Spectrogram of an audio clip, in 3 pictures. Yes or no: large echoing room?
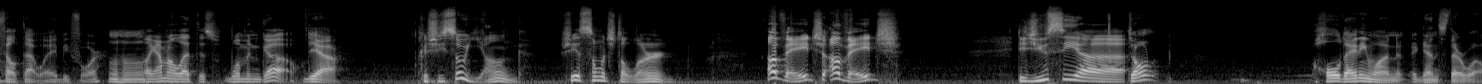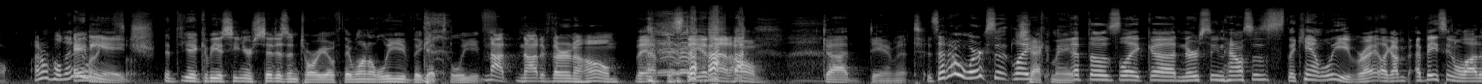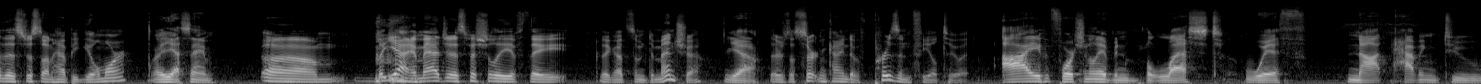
no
